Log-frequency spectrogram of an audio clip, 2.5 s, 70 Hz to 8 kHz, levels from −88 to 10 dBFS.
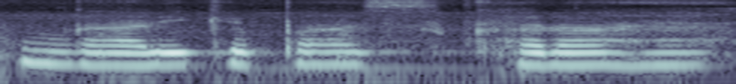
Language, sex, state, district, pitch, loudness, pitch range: Hindi, female, Bihar, Patna, 210 Hz, -14 LUFS, 205-215 Hz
